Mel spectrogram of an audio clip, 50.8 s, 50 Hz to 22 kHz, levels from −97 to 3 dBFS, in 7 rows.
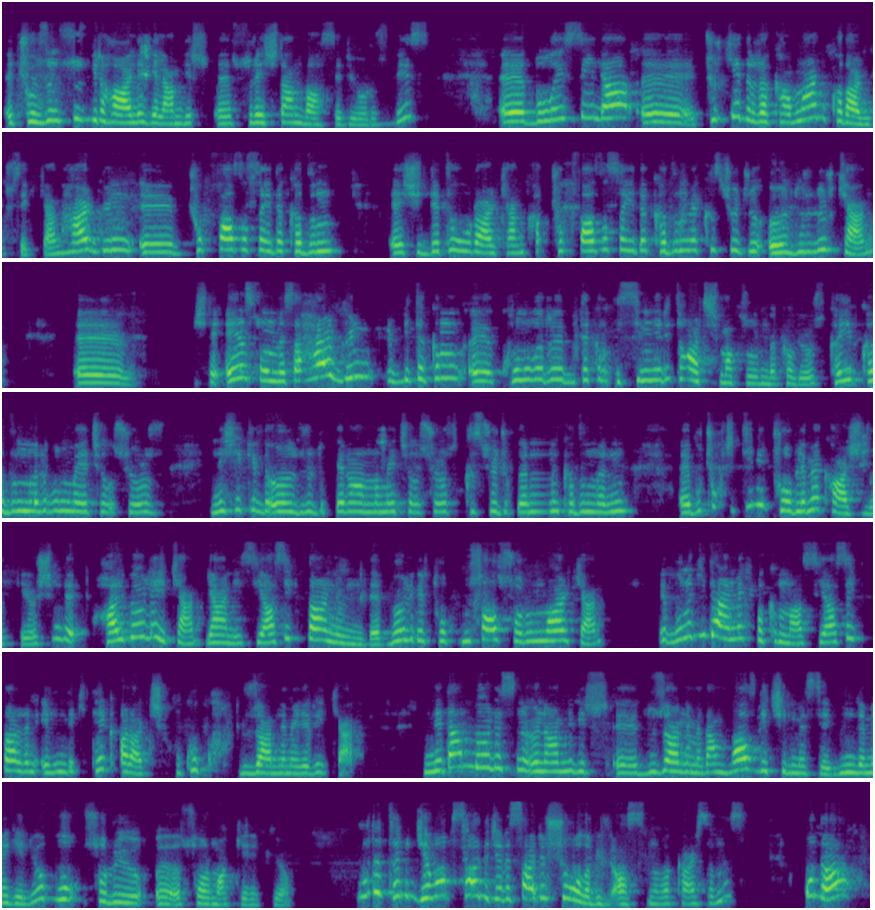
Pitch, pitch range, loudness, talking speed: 280 Hz, 240-335 Hz, -26 LUFS, 145 wpm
